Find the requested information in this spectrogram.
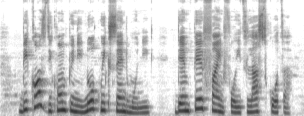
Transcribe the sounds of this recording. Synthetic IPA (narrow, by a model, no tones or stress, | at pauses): bikɔsdikɔ̃mpaninokwiksɛ̃ndmɔni | dɛ̃mpefãɪ̃nfɔitslastkwɔtʰa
